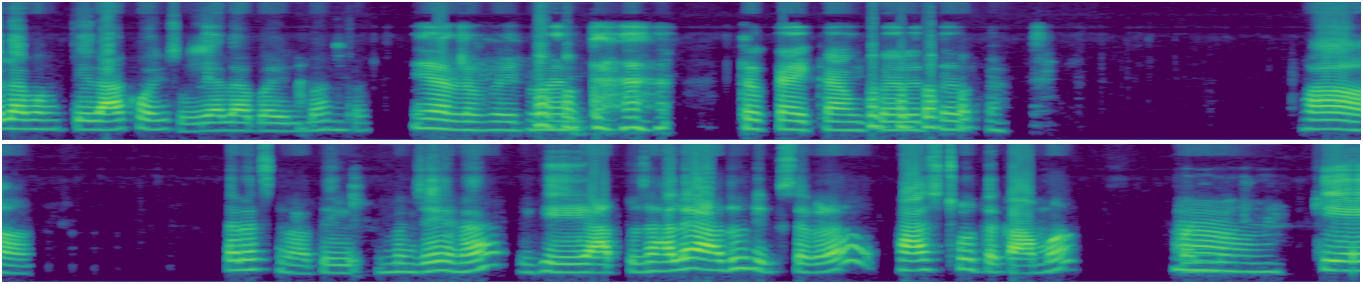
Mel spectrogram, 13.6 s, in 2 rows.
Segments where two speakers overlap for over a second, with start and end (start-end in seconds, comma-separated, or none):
none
